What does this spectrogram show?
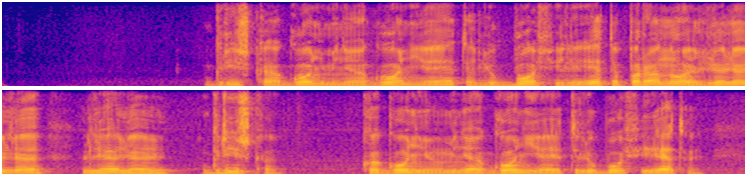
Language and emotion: Russian, neutral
